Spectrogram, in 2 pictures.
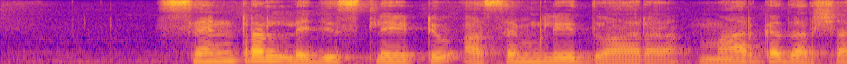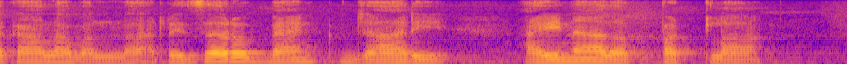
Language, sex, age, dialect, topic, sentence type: Telugu, male, 25-30, Southern, banking, statement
